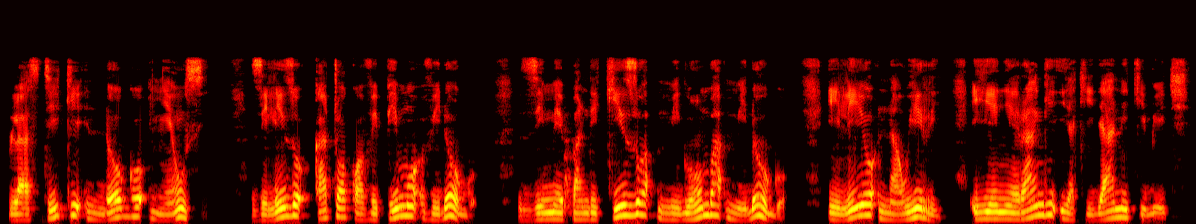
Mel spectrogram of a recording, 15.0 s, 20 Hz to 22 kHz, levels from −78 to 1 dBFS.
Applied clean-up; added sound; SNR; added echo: none; none; none; none.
